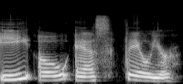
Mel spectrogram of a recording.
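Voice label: "EOS Failure", English; DCS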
